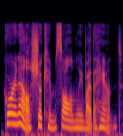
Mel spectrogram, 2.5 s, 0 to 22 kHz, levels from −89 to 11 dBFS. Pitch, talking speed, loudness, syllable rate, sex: 205 Hz, 170 wpm, -20 LUFS, 4.7 syllables/s, female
